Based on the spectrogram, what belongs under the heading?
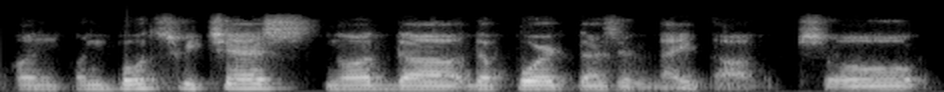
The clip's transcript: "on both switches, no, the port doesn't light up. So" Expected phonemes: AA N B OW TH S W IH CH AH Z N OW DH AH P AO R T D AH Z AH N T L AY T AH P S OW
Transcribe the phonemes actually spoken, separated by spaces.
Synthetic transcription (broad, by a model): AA N B OW T S W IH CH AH S N OW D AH P AO R T D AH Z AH N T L AY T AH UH S OW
